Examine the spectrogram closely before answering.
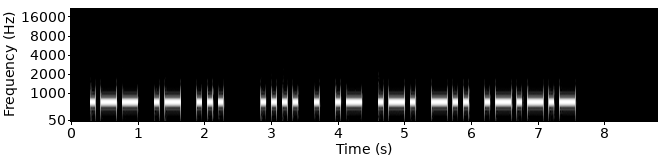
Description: Morse code, heard as a keyed tone, about 15 wpm, 700 Hz. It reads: WAS HEARD.
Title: Sentences from Top 400 Words and Abbreviations 15wpm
